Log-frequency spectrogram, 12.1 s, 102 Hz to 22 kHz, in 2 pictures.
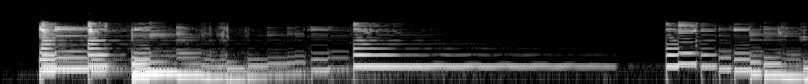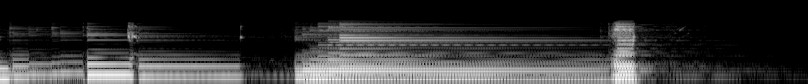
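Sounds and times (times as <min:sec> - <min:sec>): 
Stratocaster electric guitar on bridge and middle pickups: 0:00.2 - 0:11.8.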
